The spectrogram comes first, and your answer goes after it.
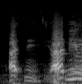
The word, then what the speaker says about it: Utne: Utne rhymes with chutney.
